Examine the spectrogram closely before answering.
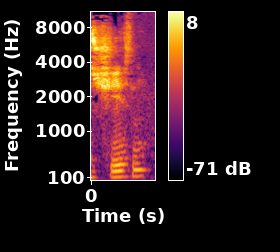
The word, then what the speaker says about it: жизни: Après le G, quand tu as un I, tu dois le prononcer comme si c'était un U. Donc, c'est pas жизни, mais c'est жизни.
